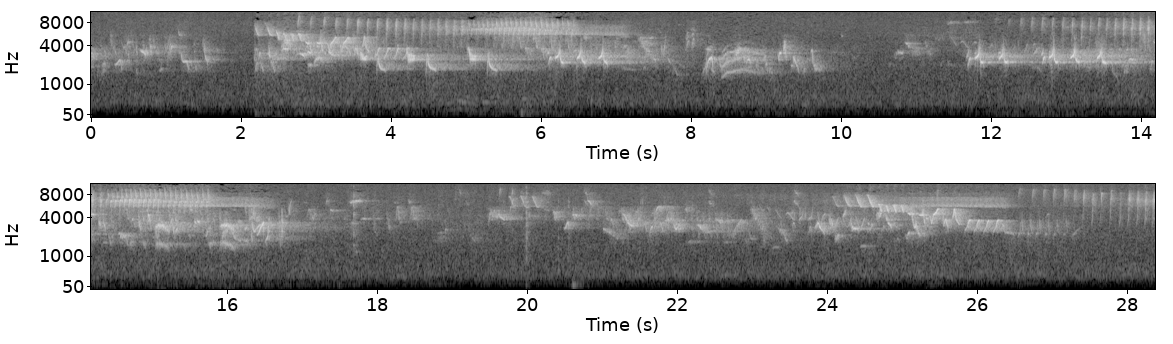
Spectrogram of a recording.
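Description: Songbirds singing, rapid chirps and trills in bursts of several seconds with quieter gaps between.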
